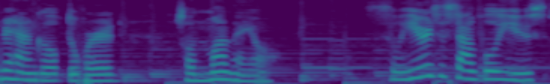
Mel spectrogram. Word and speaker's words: 천만에요: 천만에요.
